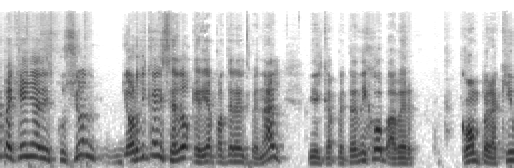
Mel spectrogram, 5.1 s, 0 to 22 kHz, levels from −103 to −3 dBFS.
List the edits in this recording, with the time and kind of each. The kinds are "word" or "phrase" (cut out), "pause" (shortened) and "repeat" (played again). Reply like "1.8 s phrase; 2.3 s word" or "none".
1.9 s word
